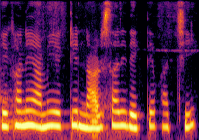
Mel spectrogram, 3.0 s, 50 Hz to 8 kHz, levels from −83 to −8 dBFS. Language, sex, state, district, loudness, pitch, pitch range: Bengali, female, West Bengal, Cooch Behar, -12 LUFS, 255 Hz, 240-270 Hz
